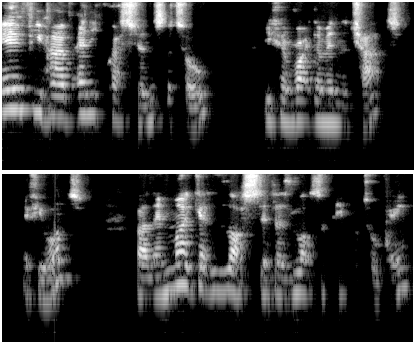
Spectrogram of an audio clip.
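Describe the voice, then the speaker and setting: This man's voice is somewhat breathy. He speaks with lively intonation. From London, England. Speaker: English teacher. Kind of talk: online webinar lecture. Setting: video call.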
